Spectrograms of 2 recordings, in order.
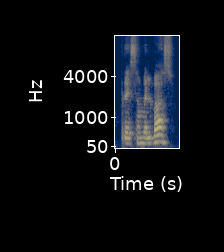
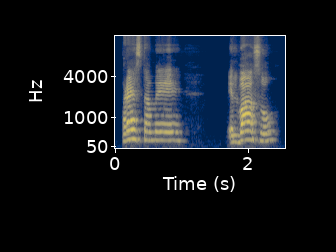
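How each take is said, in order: First: It is said calmly and quietly. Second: It is shouted aggressively.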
